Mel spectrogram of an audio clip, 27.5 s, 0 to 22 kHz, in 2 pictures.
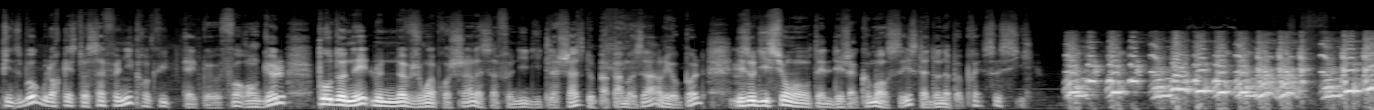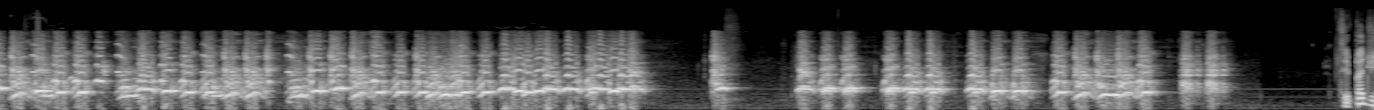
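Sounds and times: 
speech: 0:00.0 - 0:11.0, 0:27.2 - 0:27.4
pack of dogs barking and yelping: 0:10.6 - 0:26.2.

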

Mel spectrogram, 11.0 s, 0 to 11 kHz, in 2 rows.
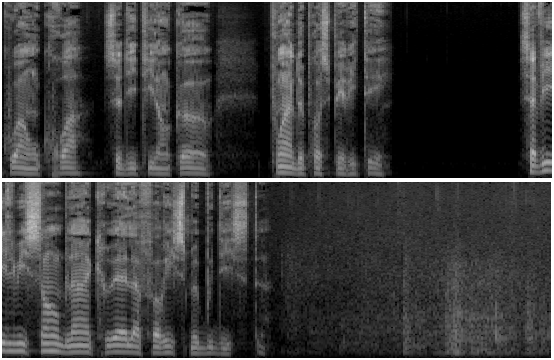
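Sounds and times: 
speech: 0:00.1 - 0:04.0, 0:05.2 - 0:08.2, 0:09.5 - 0:10.2
steady rain pattering on a lacquered saddle: 0:08.3 - 0:10.9.

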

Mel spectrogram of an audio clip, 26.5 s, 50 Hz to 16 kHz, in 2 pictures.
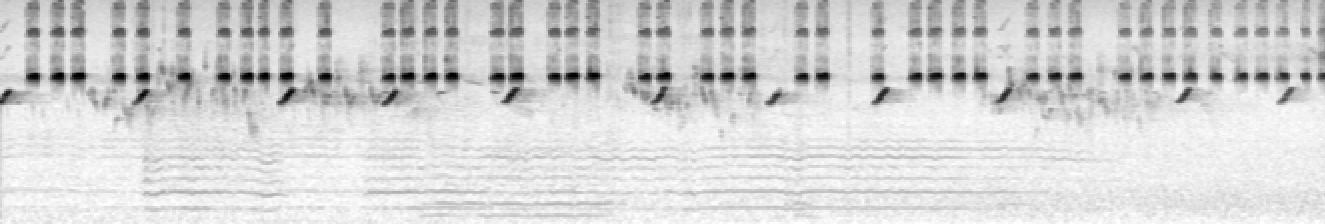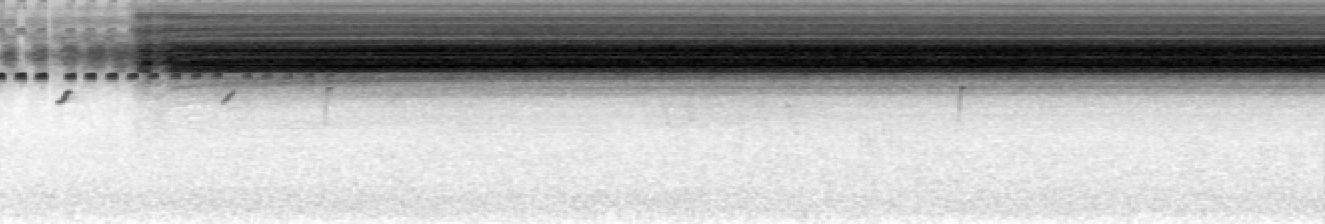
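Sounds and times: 
insects chirping outdoors in a valley: 0:00.2 - 0:26.5.

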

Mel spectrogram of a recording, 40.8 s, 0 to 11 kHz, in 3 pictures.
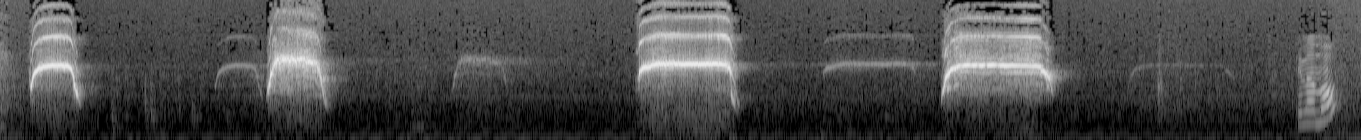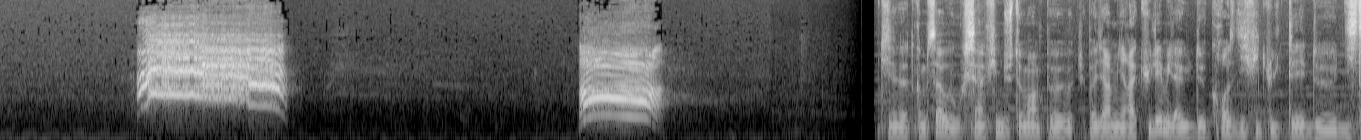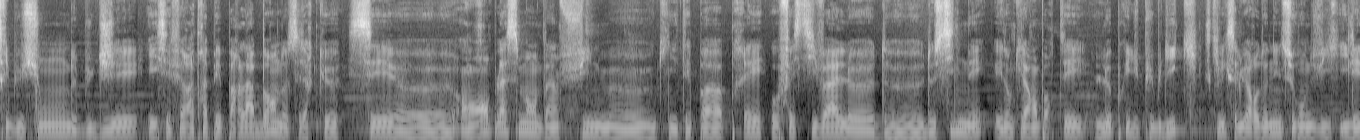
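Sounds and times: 
loud piercing human screams: 0:00.3 - 0:00.9, 0:02.2 - 0:03.4, 0:06.4 - 0:07.5, 0:09.4 - 0:10.7, 0:15.0 - 0:16.6, 0:19.4 - 0:20.4
speech: 0:13.1 - 0:13.4, 0:22.5 - 0:40.8.

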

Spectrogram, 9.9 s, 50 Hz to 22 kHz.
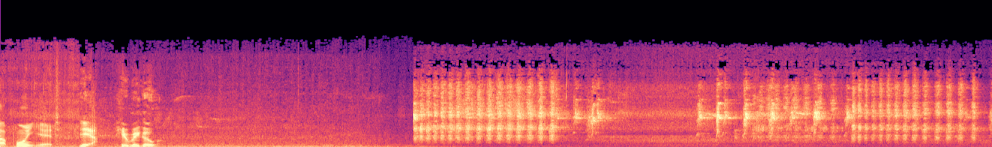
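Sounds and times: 
speech: 0:00.0 - 0:01.7
magpie chattering call: 0:04.2 - 0:06.1, 0:07.0 - 0:09.9.

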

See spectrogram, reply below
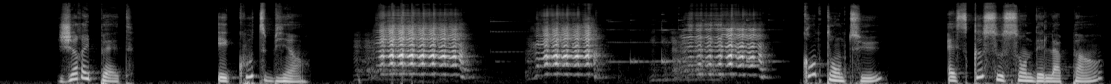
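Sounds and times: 
speech: 0:00.6 - 0:01.4, 0:02.2 - 0:03.7, 0:08.1 - 0:08.9, 0:09.5 - 0:11.0
goat bleating: 0:03.6 - 0:07.8.

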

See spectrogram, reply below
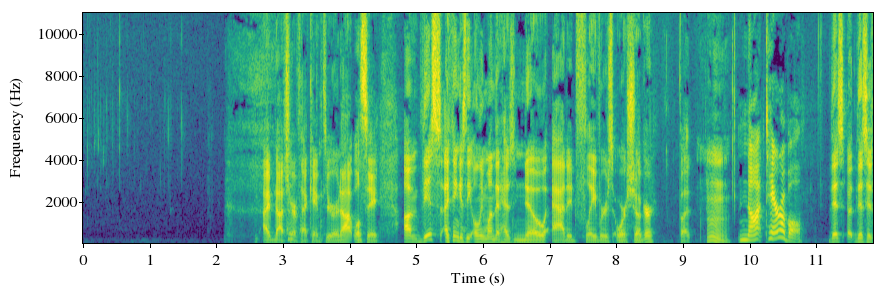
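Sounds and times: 
coconut water dribbling from a can as it is poured: 0:00.0 - 0:01.6
speech: 0:02.6 - 0:11.8.

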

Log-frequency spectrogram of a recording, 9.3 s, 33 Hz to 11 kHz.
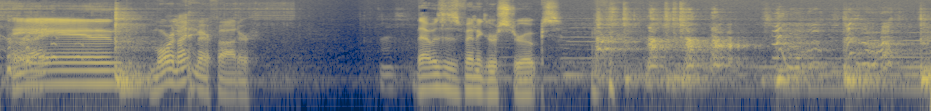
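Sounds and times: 
speech: 0:00.2 - 0:02.7, 0:03.8 - 0:07.2
dog barking and whimpering: 0:06.0 - 0:09.2.

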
